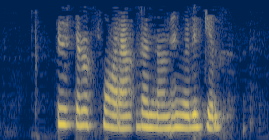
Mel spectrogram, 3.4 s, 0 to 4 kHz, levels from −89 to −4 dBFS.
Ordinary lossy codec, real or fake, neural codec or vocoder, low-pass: MP3, 16 kbps; fake; codec, 44.1 kHz, 1.7 kbps, Pupu-Codec; 3.6 kHz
